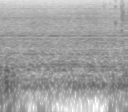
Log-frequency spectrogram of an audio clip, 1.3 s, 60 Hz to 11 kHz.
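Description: Boeing 737 jet engines spooling at takeoff thrust, a steady loud broadband roar with a low rumble that holds evenly throughout, heard from inside the cockpit with no talking.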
